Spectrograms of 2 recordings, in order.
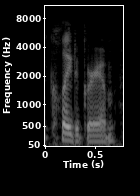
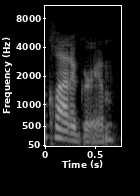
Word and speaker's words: cladogram: Except that time I learned the one I saw was called a cllayoggram or clatogram. You may hear either pronunciation.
